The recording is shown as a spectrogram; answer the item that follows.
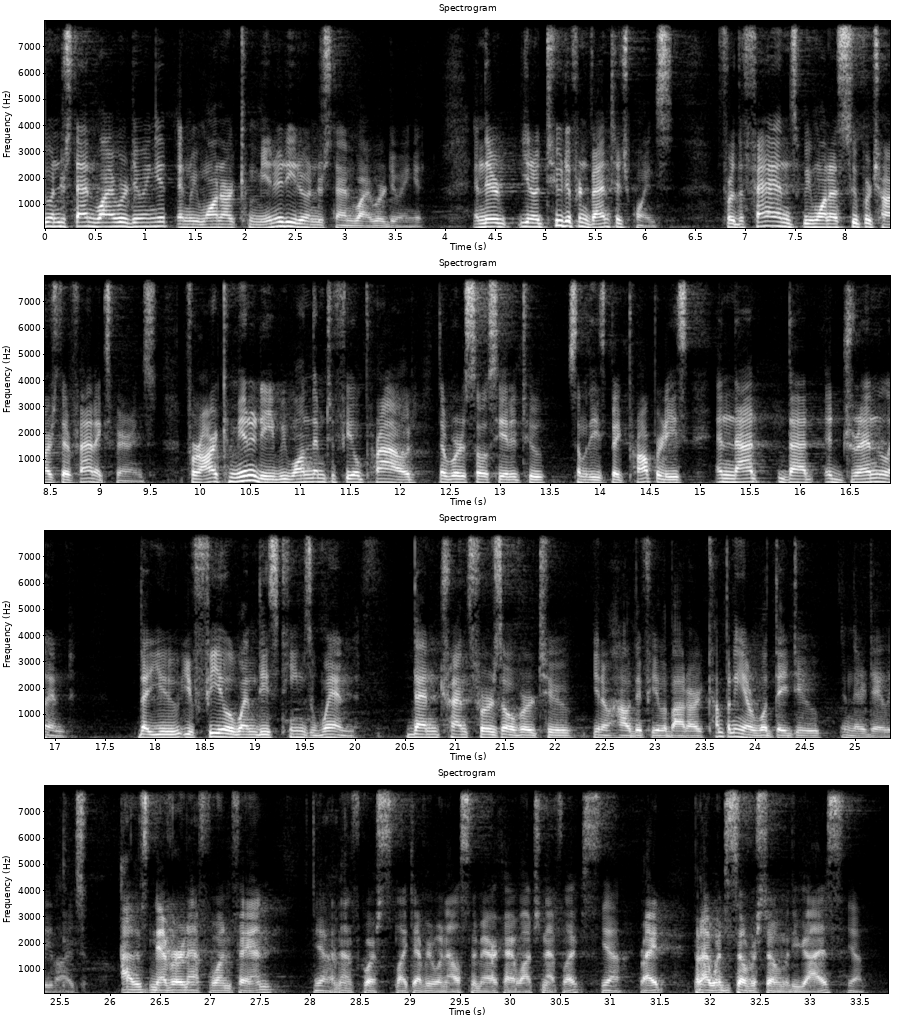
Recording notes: Live From Formula 1. Live from Formula1 Singapore.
